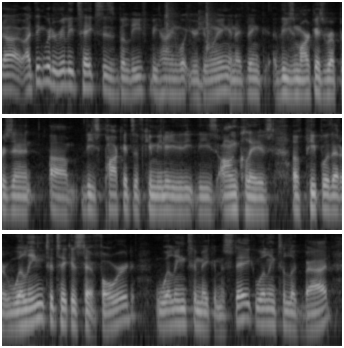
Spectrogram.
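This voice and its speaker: Earnest man from El Salvador, lowish voice. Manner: earnest, reflective. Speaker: panel guest. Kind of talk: live panel conversation.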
